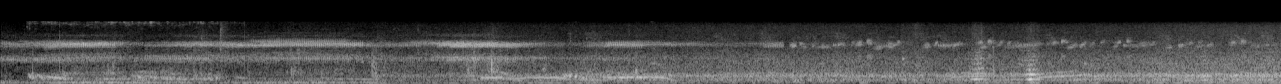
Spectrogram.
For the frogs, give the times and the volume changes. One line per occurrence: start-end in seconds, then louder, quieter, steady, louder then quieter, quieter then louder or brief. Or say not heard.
0.0-12.7 quieter.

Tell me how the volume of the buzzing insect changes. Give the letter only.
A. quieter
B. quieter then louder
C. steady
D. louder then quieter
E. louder
E.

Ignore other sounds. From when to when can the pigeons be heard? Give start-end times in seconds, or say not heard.
0.2-2.5, 4.8-6.9, 9.5-10.9.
